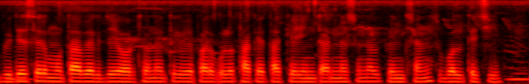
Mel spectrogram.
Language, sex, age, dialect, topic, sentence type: Bengali, male, 18-24, Western, banking, statement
